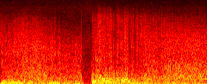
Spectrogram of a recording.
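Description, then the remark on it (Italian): Heavy, continuous battle noise of rebel cannon and machine-gun fire striking a German column at Bosco Martese, Italy, a dense roaring barrage of booms and rapid bursts that briefly drops out for a moment before resuming just as loud. “Quando arriva a Bosco Martese la colonna tedesca viene poi investita dal fuoco dei cannoni e delle mitagliatrici dei ribelli.”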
